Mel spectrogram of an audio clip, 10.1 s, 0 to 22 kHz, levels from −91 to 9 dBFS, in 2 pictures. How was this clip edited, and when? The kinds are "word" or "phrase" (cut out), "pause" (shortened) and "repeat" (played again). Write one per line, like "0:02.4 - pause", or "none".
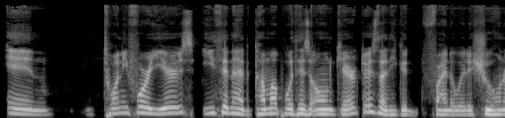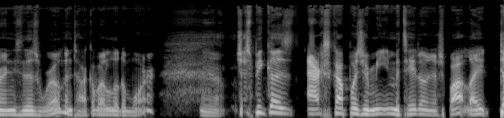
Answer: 0:08.0 - pause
